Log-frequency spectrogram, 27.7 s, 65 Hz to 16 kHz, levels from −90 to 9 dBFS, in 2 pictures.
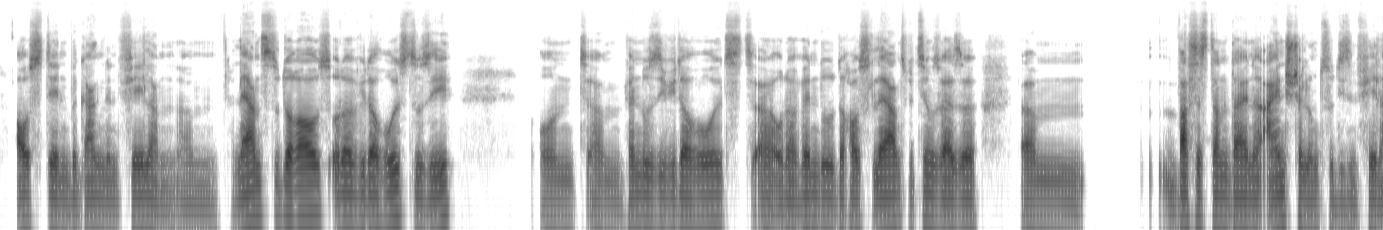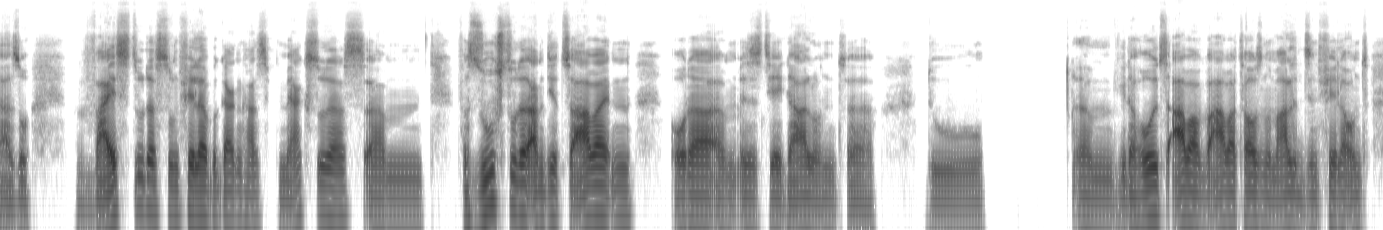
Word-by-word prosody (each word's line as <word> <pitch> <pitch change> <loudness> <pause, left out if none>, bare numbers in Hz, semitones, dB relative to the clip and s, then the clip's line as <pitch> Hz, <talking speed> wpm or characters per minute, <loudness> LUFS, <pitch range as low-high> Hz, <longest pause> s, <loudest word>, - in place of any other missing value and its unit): aus - - +2
den 75 -2 -3
begangenen 75 -1 -6
Fehlern? 75 -4 -4
Ähm, 65 -1 -16
lernst 90 +5 +1
du - - -9
daraus 100 +2 +4
oder 80 -2 +1
wiederholst 80 +3 0
du 75 - -4
sie? 75 +9 -3 0.9
Und, 75 -2 -9
ähm, 70 -2 -10
wenn 75 +1 -4
du 80 - -2
sie 80 0 -6
wiederholst, 80 +1 -2
äh, - - -1
oder 70 -3 -2
wenn 80 +1 0
du 75 -1 -2
daraus 70 +1 -2
lernst 75 +1 +2
beziehungsweise, 75 -3 0 0.5
ähm, 70 -2 -7 0.7
was - - +2
ist - - -3
dann 80 -2 -1
deine 75 0 +1
Einstellung 70 -1 +1
zu - - -10
diesem 70 -1 -10
Fehler? - - -4
Also, - - -2 0.5
weißt - - +3
du, 120 - -4
dass 110 -3 +2
du 100 - -3
'n 100 - -5
Fehler 100 0 +5
begangen 90 -1 -2
hast? 80 +1 -5
Merkst 70 0 -3
du 100 - 0
das? 95 0 0
Ähm, 75 0 -5 0.3
versuchst 110 - 0
du 120 - +1
da 105 - +8
an 90 +2 -1
dir 95 - -2
zu - - +1
arbeiten, 95 0 +5 0.4
oder, 80 -1 +3
ähm, 75 +1 -7
ist 75 - -3
es 75 - -5
dir - - -2
egal 75 +1 0
und, 70 0 -10
äh, 65 -1 -6 0.6
du, 70 0 -10 0.9
ähm, 75 -3 -7
wiederholst, 95 +6 +2
aber 85 -3 +7
w - - +2
aber 85 0 +4
tausende 80 -2 0
Male 80 +2 0
diesen 75 +1 -7
Fehler - - -2
und - - -6
75 Hz, 160 wpm, -23 LUFS, 70-85 Hz, 0.9 s, da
